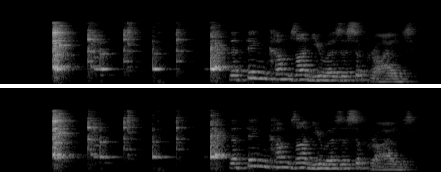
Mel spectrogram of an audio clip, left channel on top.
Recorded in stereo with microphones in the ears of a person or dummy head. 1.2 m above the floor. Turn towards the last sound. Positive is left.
turn(degrees=15)  # may be behind; listen again after turning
